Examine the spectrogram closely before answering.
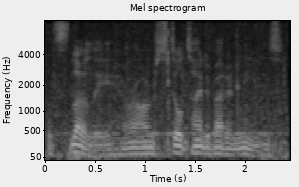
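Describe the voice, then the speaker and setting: A man narrating a fantasy audiobook in a measured, solemn storytelling manner. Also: low-pitched, noisy background. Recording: loud music behind the voice. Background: loud music.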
